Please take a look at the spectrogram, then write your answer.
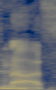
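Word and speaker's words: NOS: Everything back in this era was spelled like with the letter X. Right. Like Nas. Or Z. Is it Nas? It's Nas.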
